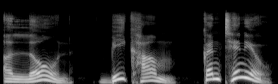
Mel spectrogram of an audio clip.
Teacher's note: Words that begin with weak prefixes like a, b, con or d words, they usually have the stress on the second syllable prefix because these prefixes are often just unstressed helper parts of the word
